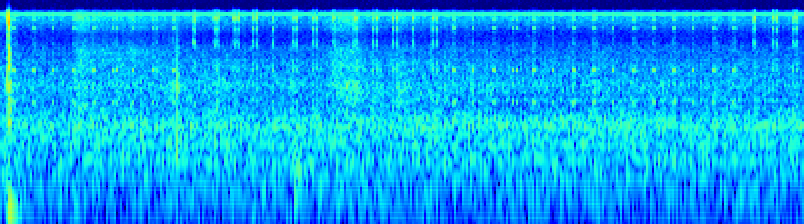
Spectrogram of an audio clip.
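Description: Rapid, even ticking over a low steady hiss, with a single thump right at the start.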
